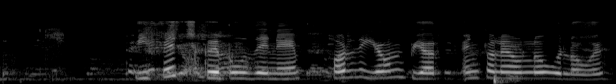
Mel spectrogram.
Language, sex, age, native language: Icelandic, female, 11, Icelandic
